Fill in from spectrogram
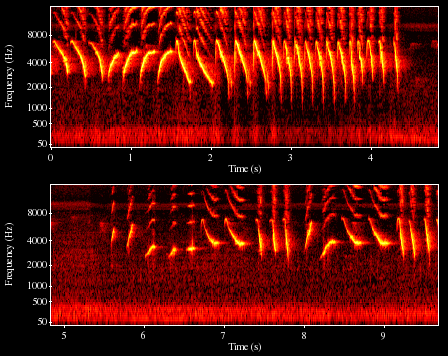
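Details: Belgian canary singing practice: quick run of descending whistled sweeps and a fast trill, a brief pause near five seconds, then looser repeated chirps and upslurred whistles; low hum in the background.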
